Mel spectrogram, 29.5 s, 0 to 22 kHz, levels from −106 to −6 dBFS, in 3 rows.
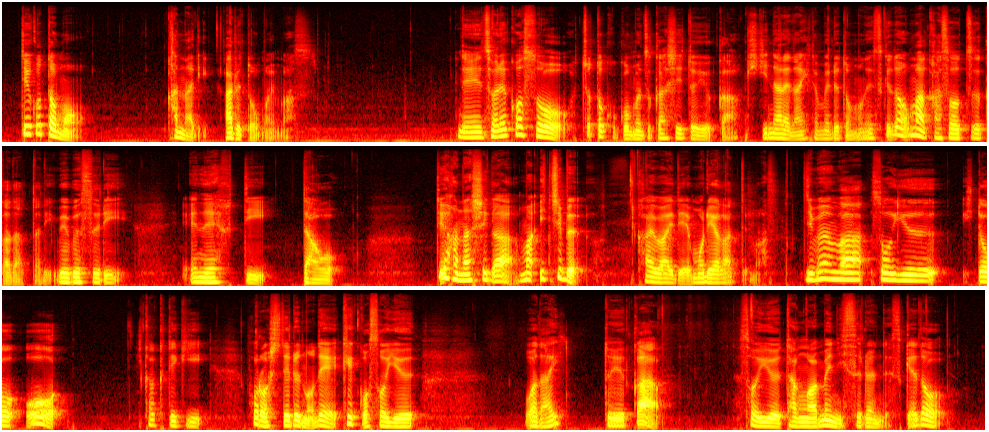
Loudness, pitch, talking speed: -28 LUFS, 125 Hz, 290 characters per minute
